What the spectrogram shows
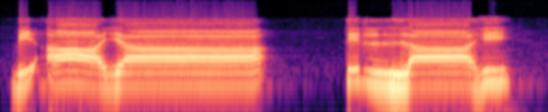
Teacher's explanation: بھی کھڑا زبر ہے، یا کے اوپر بھی کھڑا زبر ہے، دونوں کو ایک ایک الف کی مقدار لمبا کر کے پڑھنا ہے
